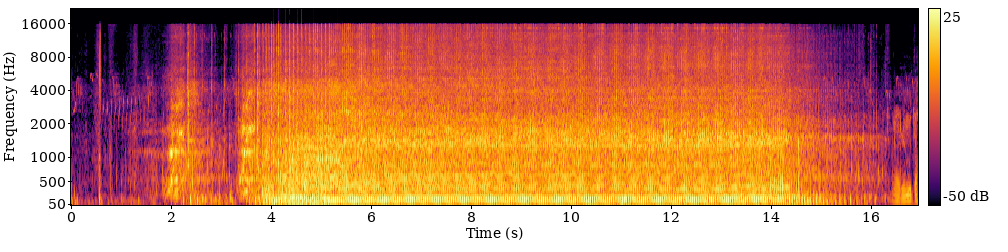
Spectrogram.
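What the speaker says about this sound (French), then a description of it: "le moteur tourne rond sans difficulté particulière" A Honda HRB475 petrol lawn mower engine sputters, catches and settles into a loud, steady idle for about ten seconds before cutting out.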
